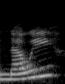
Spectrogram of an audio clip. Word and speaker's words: Noe: um and then no is it noe am i pronouncing that right yes no we okay excellent you spoke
